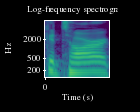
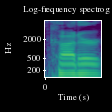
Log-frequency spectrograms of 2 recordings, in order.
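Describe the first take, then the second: First: It rhymes with guitar, stress on the second syllable. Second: It sounds like cutter, stress on the first syllable. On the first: The speaker calls it right. "those two words rhyme" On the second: The speaker calls it wrong. "That definitely doesn't sound right"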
